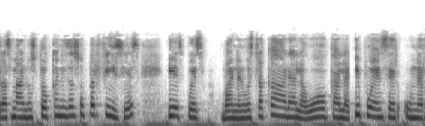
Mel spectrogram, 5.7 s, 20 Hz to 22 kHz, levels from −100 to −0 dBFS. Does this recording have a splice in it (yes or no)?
yes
